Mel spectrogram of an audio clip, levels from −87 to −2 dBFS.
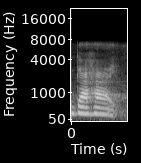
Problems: constant background noise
